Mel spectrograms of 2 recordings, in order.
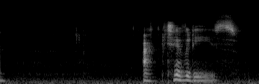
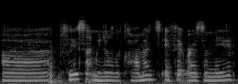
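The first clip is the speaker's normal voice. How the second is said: normal talking voice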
